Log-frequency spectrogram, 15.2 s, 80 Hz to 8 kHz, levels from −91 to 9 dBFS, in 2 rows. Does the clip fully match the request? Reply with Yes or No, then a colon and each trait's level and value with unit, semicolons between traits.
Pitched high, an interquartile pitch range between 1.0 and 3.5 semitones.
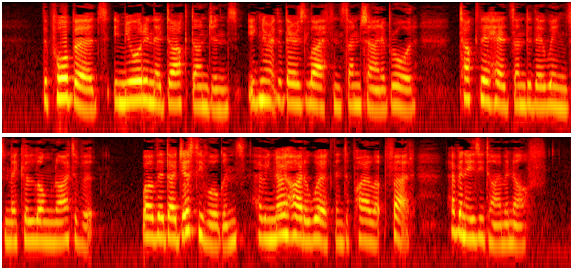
Yes: high, 215 Hz; average, 2.7 semitones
